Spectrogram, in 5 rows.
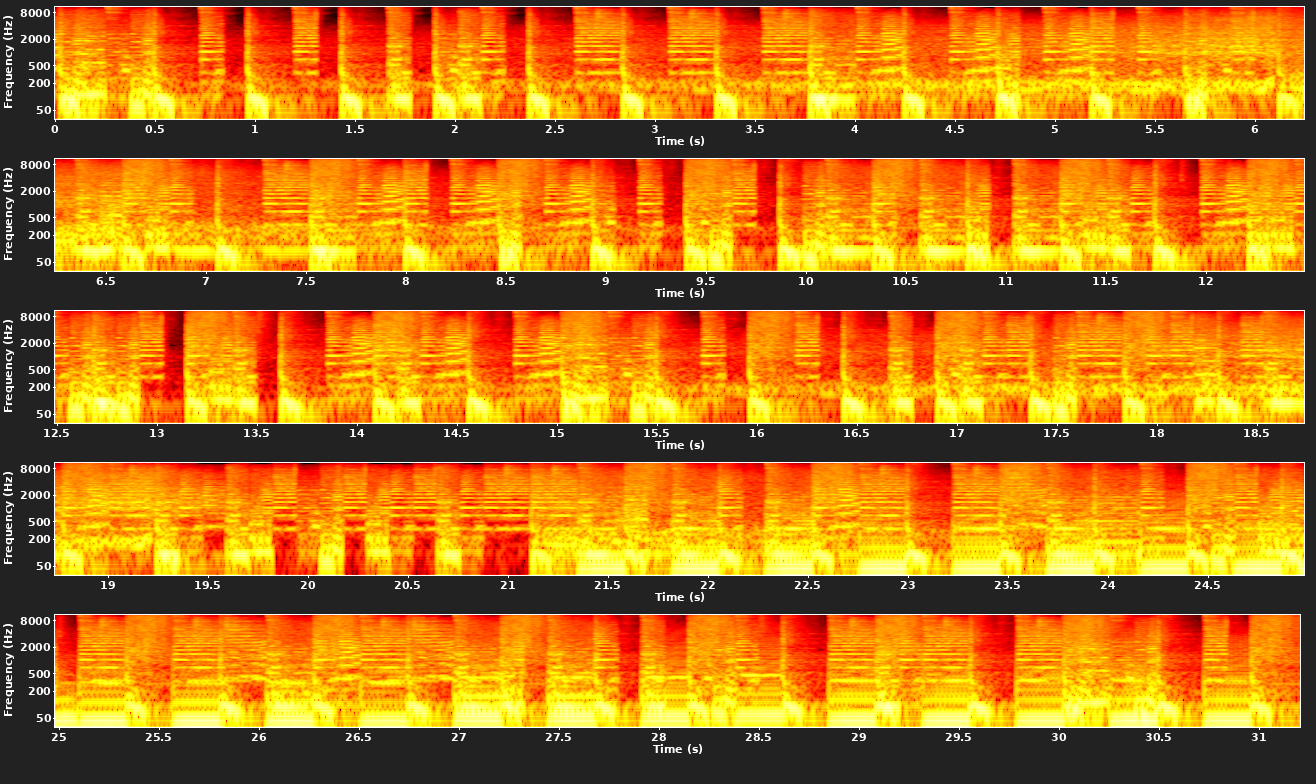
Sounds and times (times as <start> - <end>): Dubstep: 0.0 - 31.2.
